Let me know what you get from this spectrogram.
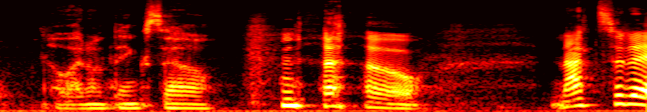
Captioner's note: laughing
